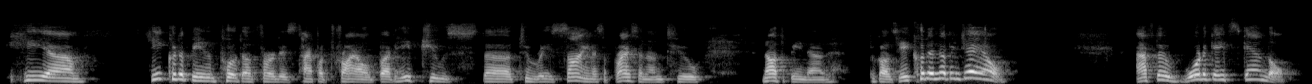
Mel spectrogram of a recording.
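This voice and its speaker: A Swedish-accented man chats to his stream in slow, deliberate English, his voice sitting a little high for a man. He stops often, filling the gaps with ums and uhs as he loses his thread. The lo-fi mic makes everything sound muffled and dull. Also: sing-song, a little mellow. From Sweden. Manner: hesitant and rambling, with many pauses and fillers. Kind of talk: casual live-stream chat.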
